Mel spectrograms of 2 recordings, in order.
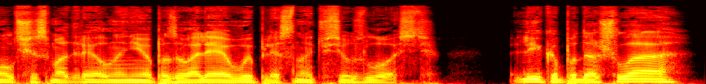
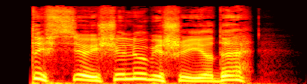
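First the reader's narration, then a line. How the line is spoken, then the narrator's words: Woman shouting. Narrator (Russian): закричала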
